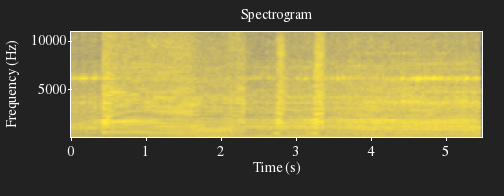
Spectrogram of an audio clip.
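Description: MBK 51 moped's liquid-cooled Bidalot 50 cc two-stroke engine with Bidalot RR expansion pipe running hard under way, under heavy wind rumble on the microphone. Its note climbs about half a second in, holds high for about two seconds, then drops away and runs on fainter.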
